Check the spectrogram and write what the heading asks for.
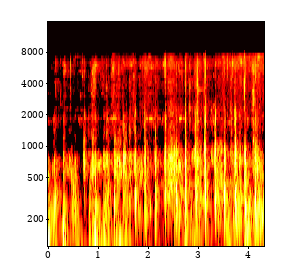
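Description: Hooves of a pair of bullocks clip-clopping on a paved road as they walk, pulling a cart loaded with stones: irregular sharp clicks several times a second, getting louder in the second half.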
